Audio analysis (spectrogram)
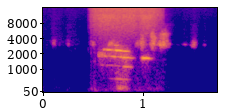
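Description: A cat on a table, trying to eat an apple, gives a single drawn-out meow, rising and then falling, followed by a brief chirp and then a sudden loud noise at the very end.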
